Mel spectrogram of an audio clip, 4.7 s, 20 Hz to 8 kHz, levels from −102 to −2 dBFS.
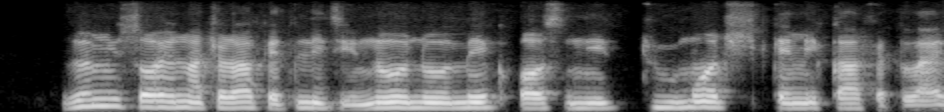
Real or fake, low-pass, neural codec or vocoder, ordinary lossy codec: fake; 7.2 kHz; vocoder, 44.1 kHz, 128 mel bands, Pupu-Vocoder; Opus, 32 kbps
